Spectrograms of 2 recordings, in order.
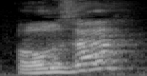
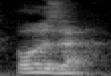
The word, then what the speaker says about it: Xhosa: Oza. Pretty sure that's it. You kind of have to have like in order to pronounce that, you have to have your tongue kind of between your teeth. Oza?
